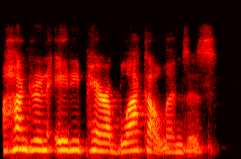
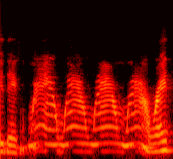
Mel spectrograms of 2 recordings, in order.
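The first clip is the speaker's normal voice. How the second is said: high, soft imitated baby crying; mock baby wail; 9 semitones higher, 6 dB quieter, slower than usual. Coach mimicking a hungry baby for the audience, soft mock wail. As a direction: wail like a hungry infant, lightly.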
